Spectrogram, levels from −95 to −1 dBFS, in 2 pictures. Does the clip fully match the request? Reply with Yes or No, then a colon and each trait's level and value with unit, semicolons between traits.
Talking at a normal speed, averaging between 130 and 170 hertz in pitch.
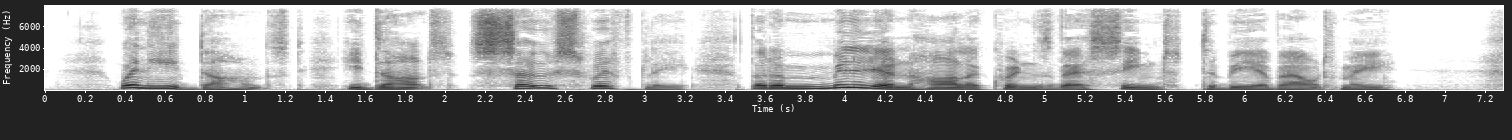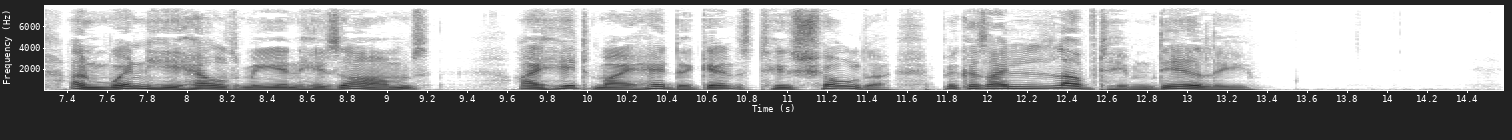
Yes: average, 150 wpm; low, 135 Hz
